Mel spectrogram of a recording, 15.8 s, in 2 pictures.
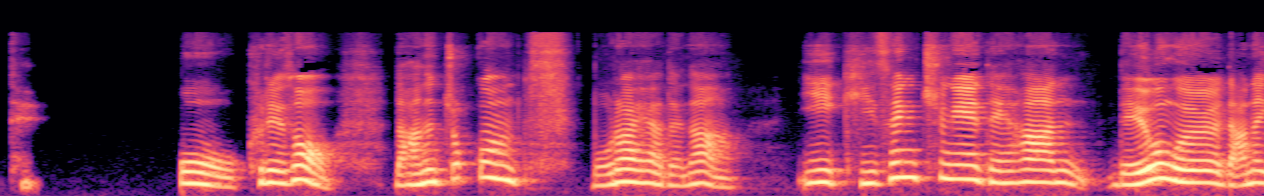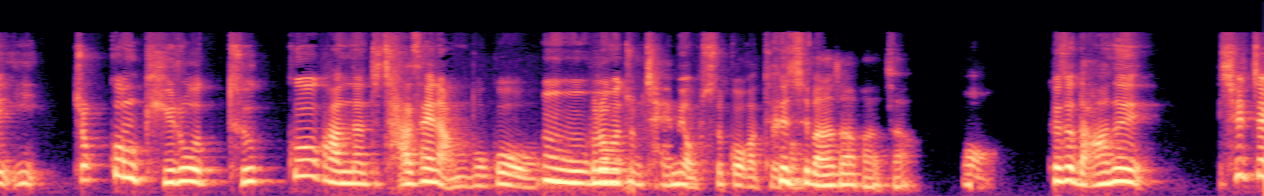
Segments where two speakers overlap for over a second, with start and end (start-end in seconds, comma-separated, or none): none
